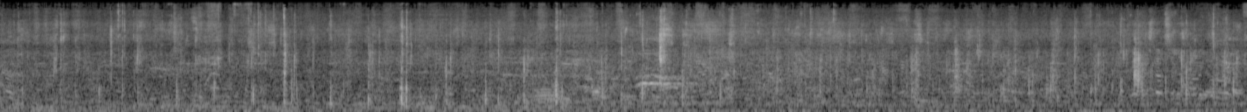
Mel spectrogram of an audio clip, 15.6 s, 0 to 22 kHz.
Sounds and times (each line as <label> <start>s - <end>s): steps from pedestrians 0.0s - 15.5s
kids from the nearby kindergarden 6.6s - 9.3s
